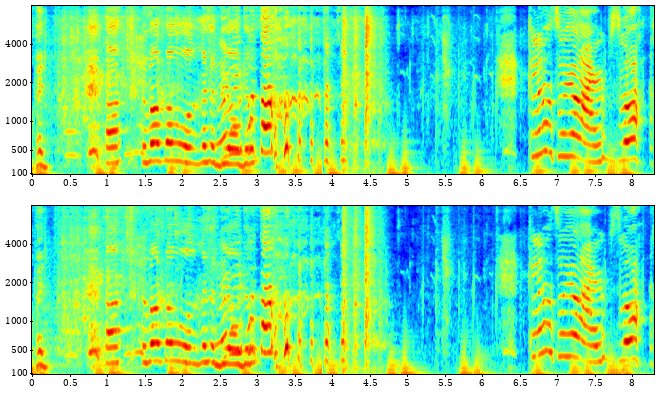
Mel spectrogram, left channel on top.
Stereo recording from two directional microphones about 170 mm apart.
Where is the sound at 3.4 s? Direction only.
25° left (ahead or behind).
